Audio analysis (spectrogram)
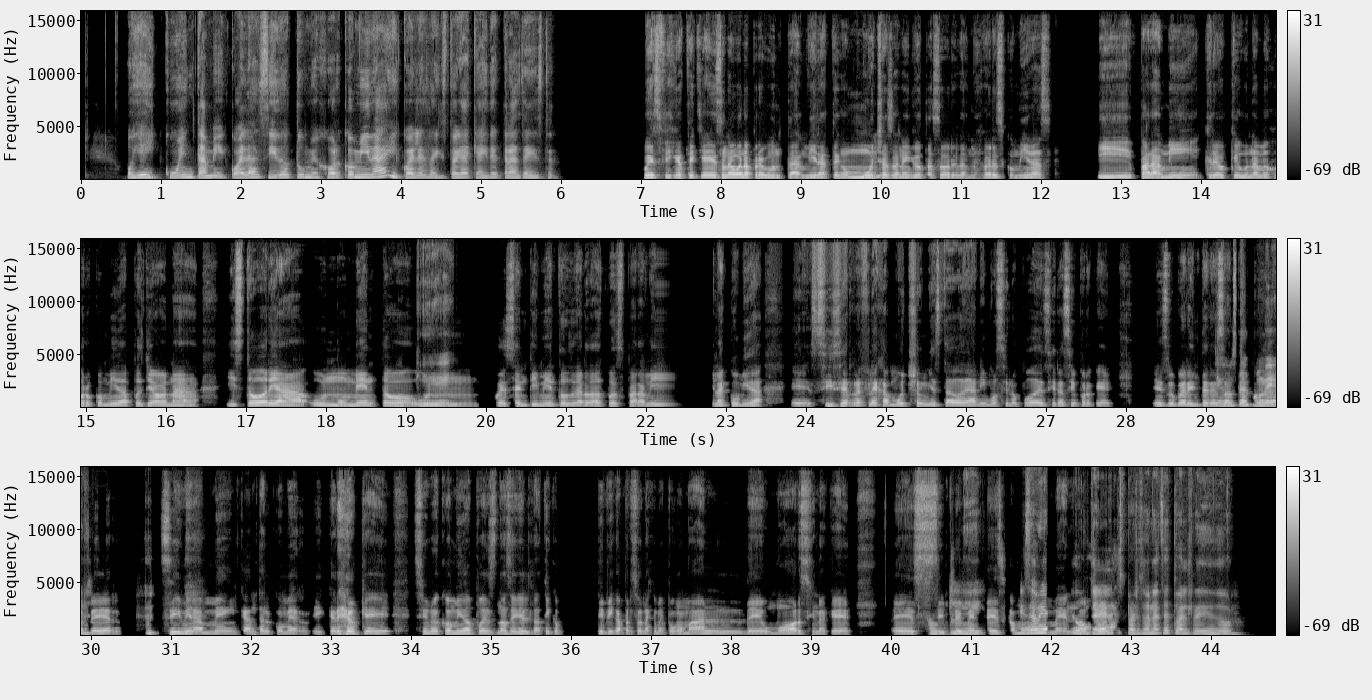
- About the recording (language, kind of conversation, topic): Spanish, podcast, ¿Cuál ha sido la mejor comida que has probado y cuál es la historia detrás?
- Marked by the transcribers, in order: chuckle; chuckle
